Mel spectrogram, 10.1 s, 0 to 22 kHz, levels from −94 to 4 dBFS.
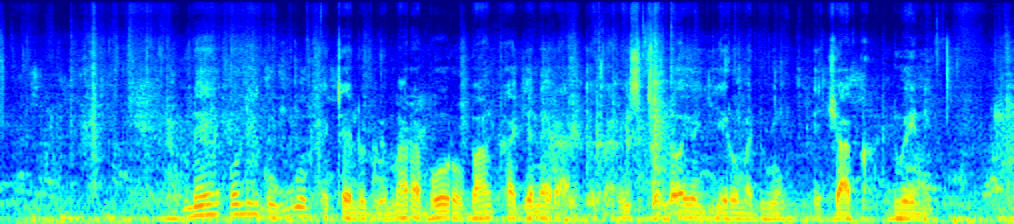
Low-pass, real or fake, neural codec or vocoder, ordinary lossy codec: none; fake; vocoder, 44.1 kHz, 128 mel bands, Pupu-Vocoder; none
